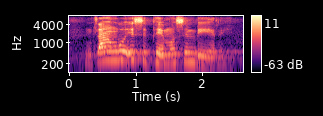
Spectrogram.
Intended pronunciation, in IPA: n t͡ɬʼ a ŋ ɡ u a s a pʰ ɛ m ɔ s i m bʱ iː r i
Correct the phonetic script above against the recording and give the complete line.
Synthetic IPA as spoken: n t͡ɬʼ a ŋ ɡ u i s i pʰ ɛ m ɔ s i m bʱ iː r i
